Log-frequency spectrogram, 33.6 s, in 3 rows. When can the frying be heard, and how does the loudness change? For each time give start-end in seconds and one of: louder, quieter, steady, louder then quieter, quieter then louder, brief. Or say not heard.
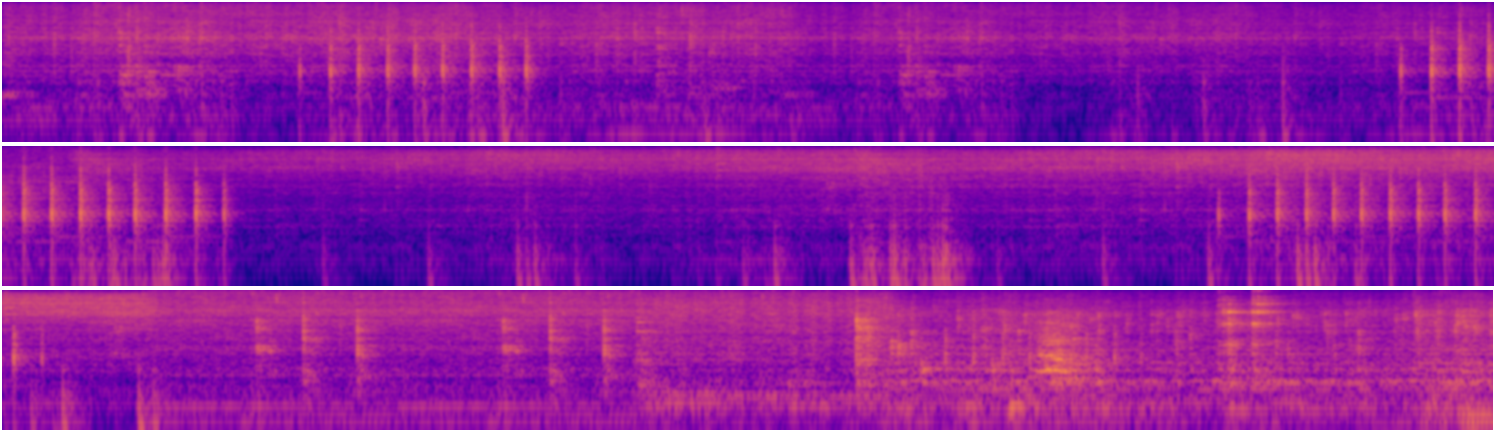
0.0-33.5 quieter then louder.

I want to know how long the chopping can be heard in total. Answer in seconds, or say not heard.
8 s.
